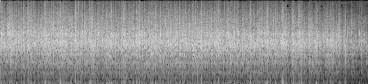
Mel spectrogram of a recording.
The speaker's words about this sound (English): Folks, it's Mel Blanc. Give him a big hand.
